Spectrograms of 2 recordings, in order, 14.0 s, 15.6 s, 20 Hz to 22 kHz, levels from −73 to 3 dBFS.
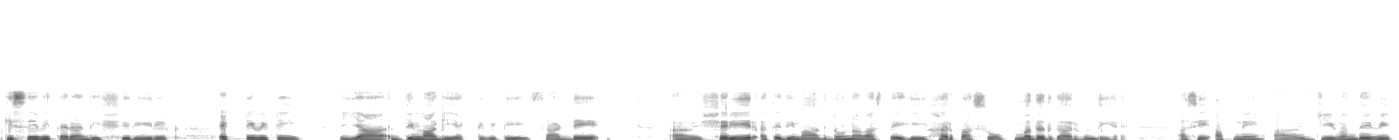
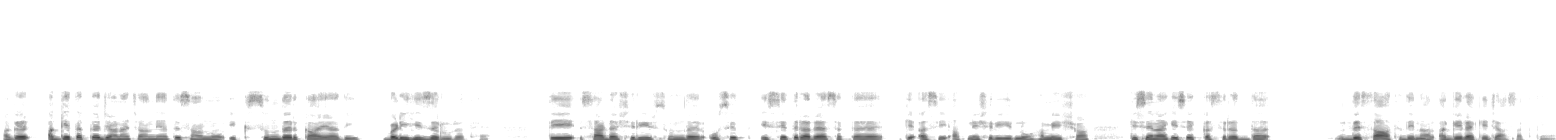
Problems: constant background noise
